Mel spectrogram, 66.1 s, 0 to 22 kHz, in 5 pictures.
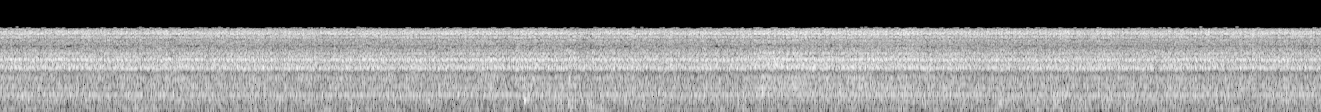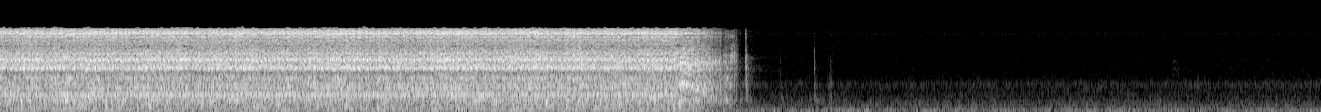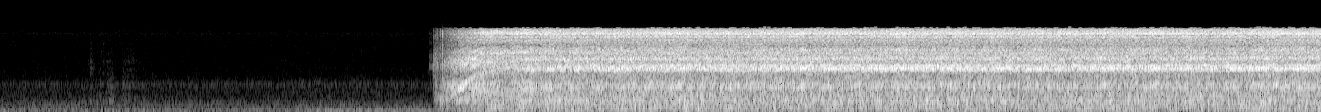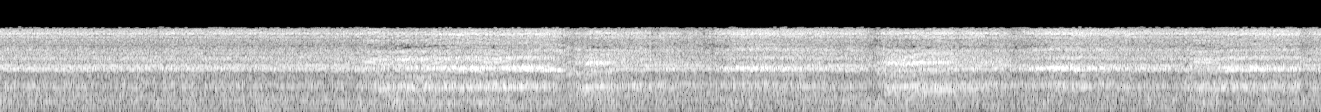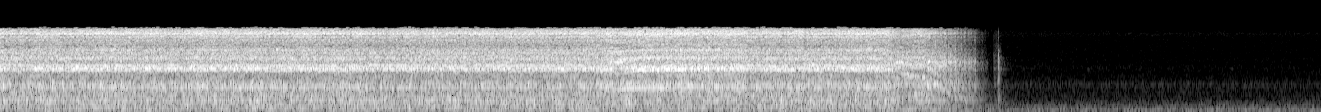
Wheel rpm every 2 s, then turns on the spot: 160, 160, 160, 160, 160, 160, 160, 160, 160, 140, 10, 0, 0, 0, 0, 130, 230, 230, 230, 230, 230, 220, 220, 230, 220, 230, 230, 230, 230, 230, 210, 20, 0.
none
